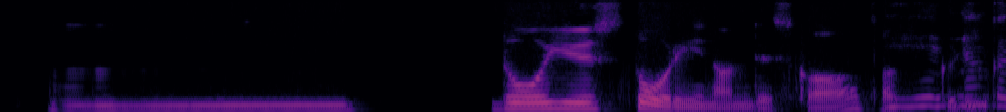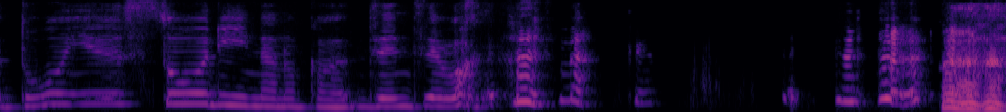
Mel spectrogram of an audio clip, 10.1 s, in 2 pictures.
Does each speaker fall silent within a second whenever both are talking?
Yes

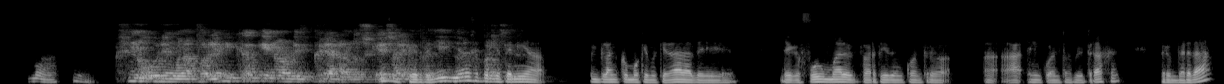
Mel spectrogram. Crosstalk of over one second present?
Yes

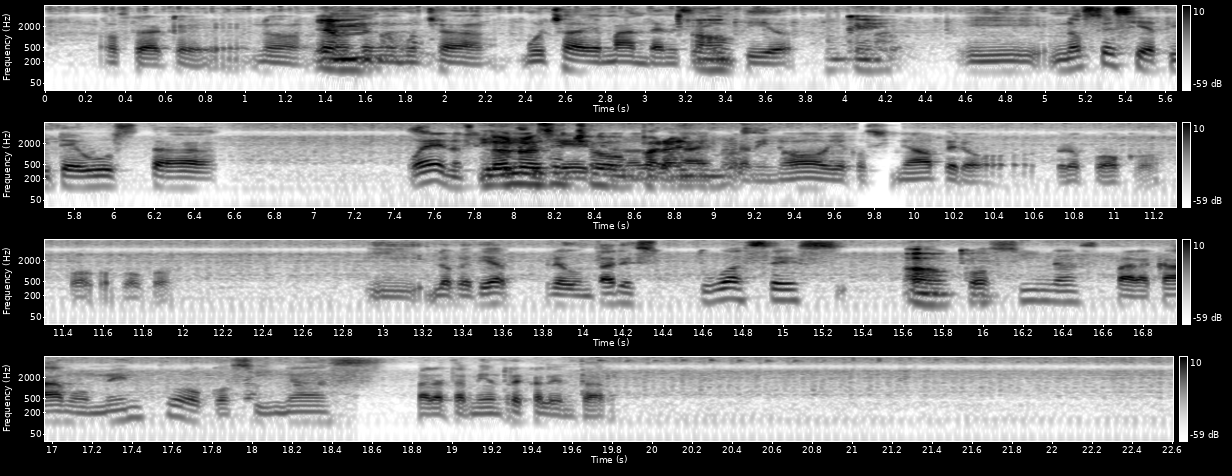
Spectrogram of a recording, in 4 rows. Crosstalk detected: Yes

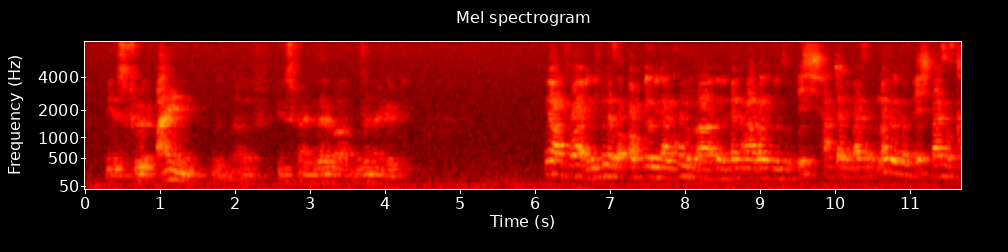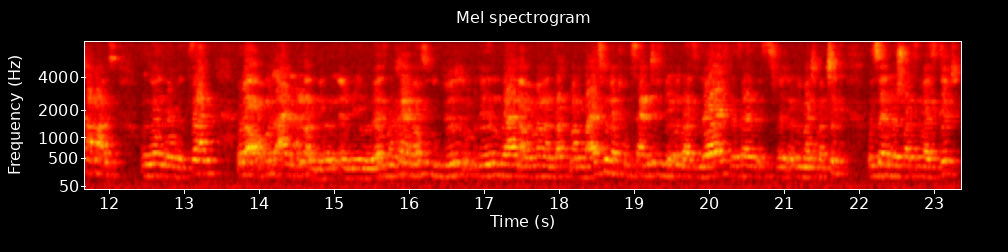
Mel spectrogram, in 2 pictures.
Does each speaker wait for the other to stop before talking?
Yes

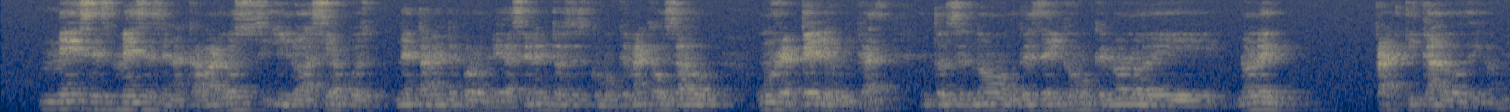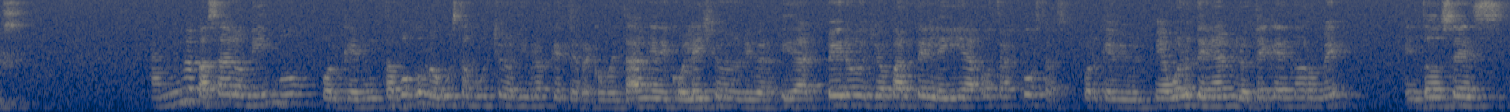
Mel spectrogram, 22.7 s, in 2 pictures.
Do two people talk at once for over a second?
No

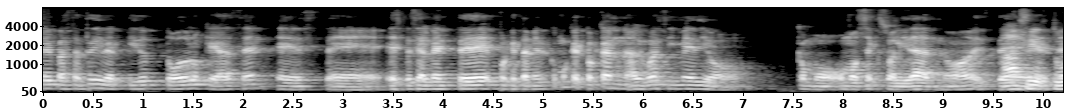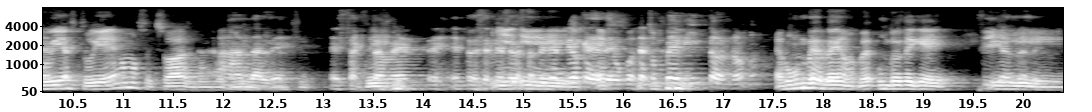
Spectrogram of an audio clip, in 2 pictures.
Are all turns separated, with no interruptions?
No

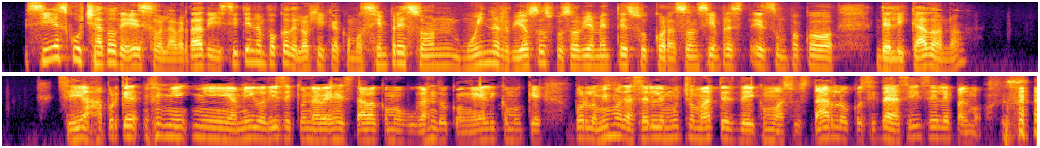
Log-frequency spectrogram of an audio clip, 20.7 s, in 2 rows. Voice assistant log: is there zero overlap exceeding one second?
Yes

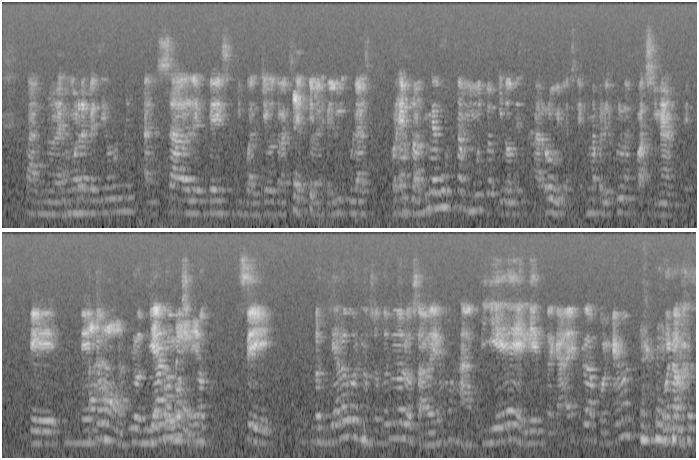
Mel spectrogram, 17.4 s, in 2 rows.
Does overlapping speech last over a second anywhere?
Yes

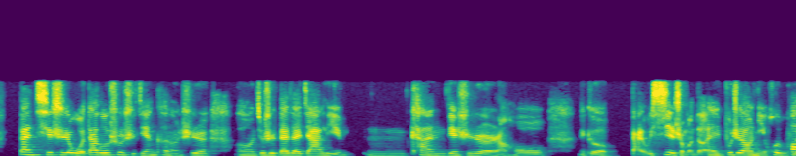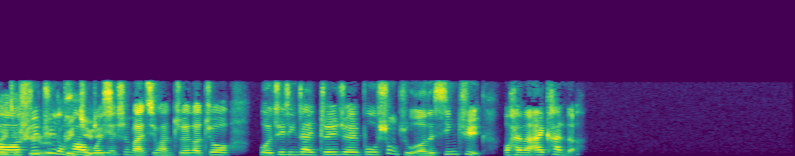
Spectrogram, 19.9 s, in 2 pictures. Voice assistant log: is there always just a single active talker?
No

